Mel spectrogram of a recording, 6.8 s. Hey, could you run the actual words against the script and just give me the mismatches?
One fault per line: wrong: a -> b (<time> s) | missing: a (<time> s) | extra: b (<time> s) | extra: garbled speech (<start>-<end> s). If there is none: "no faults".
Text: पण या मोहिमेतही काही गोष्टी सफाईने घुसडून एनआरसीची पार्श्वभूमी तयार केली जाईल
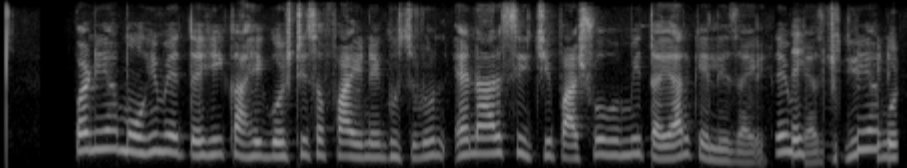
extra: garbled speech (5.8-6.7 s)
